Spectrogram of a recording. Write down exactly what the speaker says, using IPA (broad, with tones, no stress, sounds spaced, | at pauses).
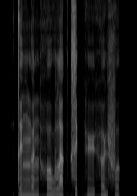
t̪ ɪ˧ ŋ n̪ ɵ˨˧ n h o˨˥ w l ɐ˨ k̚ t͡s ɪ˥ k̚ h yː˨˩ h ɵ˨ ɥ f ʊ˨˥ k̚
